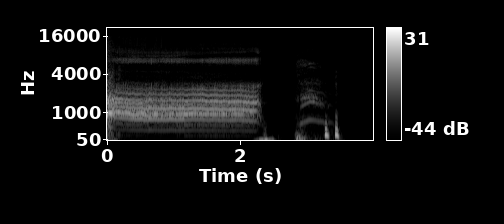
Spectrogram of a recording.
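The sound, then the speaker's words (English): A person voices a long, steady, high-pitched ghostly scream for about two seconds, then after a short pause lets out a few shorter wavering, loud cries and yelps. “You'll just make a little noise. I'll just be screaming.”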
